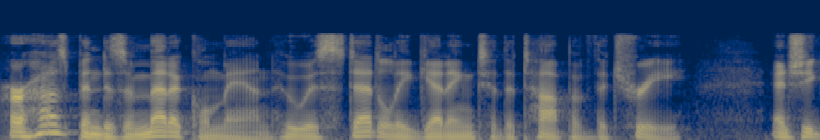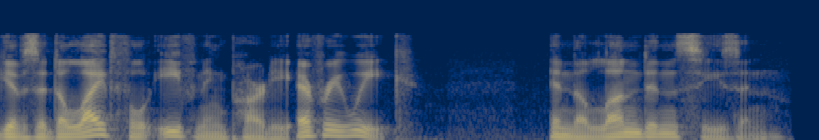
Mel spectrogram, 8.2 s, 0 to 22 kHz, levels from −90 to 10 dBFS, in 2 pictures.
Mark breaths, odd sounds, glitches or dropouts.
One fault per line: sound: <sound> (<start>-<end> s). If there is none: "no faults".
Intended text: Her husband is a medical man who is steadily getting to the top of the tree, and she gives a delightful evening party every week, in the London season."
no faults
